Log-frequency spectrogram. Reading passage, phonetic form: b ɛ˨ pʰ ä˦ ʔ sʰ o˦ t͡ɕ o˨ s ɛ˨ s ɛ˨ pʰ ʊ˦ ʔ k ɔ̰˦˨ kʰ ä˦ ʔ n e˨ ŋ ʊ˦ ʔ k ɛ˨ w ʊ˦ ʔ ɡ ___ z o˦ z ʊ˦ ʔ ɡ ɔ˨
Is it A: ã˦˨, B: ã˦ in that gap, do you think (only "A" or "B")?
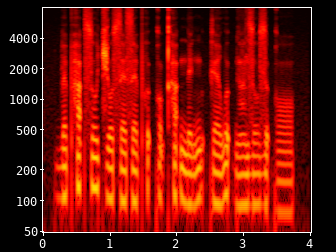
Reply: B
